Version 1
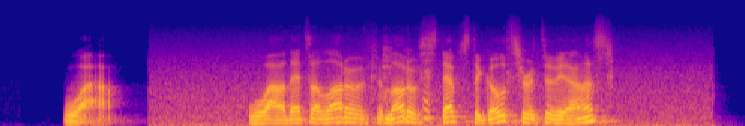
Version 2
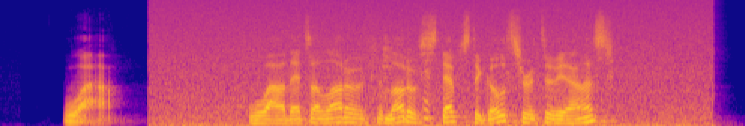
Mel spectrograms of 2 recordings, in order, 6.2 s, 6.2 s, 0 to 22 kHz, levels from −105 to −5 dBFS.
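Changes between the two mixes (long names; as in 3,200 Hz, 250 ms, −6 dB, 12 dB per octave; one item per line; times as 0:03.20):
background +9.0 dB
master: remove low-pass filter 1,400 Hz 12 dB per octave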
